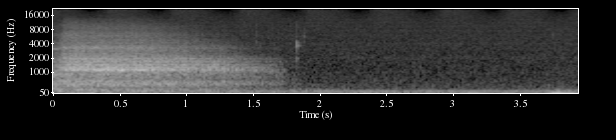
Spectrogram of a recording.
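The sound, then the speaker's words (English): A soft, quick exhale during a guided morning stretch breathing exercise, heard as a breathy rush that fades away after about a second and a half and leaves near-silence. “Inhale once more for 6 counts. And exhale quickly for 3.”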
